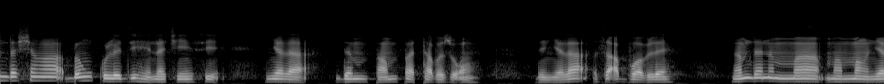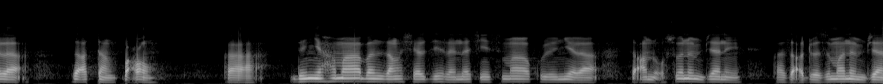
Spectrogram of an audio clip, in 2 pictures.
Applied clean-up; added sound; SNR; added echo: none; none; none; none.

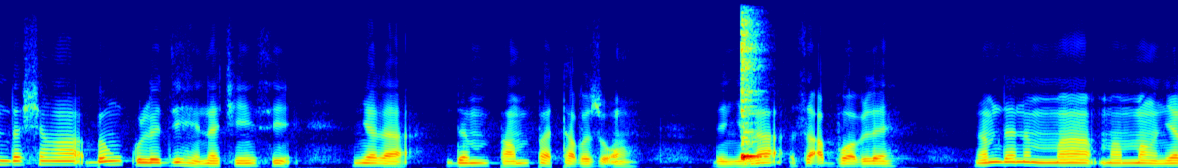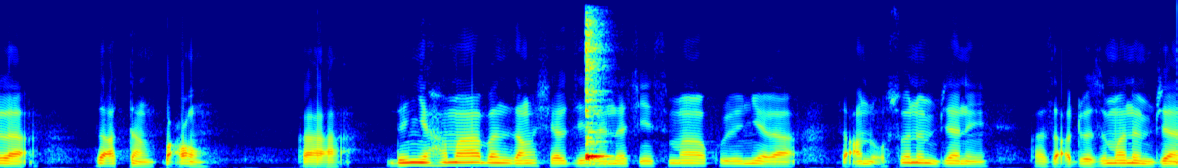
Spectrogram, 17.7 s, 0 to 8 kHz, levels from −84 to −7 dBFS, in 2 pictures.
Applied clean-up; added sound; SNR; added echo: none; Cowbell; -2 dB; none.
